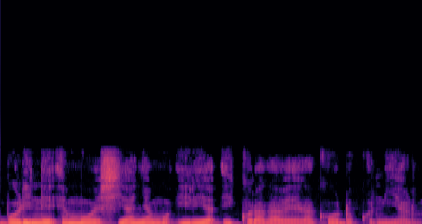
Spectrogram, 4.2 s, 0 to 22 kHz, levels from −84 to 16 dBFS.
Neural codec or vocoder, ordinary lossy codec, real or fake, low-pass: none; none; real; none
